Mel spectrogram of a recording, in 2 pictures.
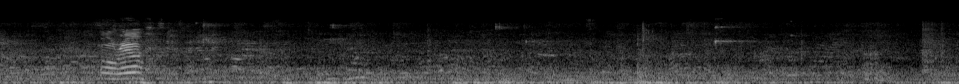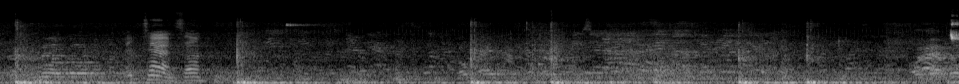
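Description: Sneakers squeak on the hardwood court.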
